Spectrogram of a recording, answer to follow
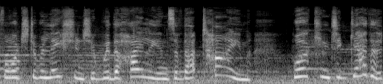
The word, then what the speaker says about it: Hylian: Yes, I got the look like Hylians. Pronunciation correct.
